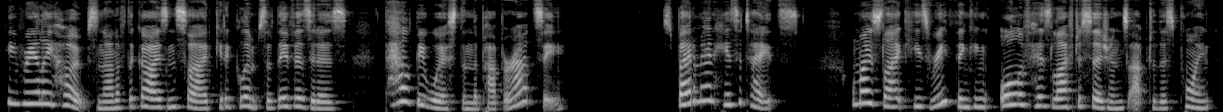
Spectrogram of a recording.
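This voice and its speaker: A woman narrates a written story in a fairly high voice. Her delivery is that of an audiobook reader working from a script. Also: lively intonation, normal speed, a little mellow. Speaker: audiobook narrator of fan fiction.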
